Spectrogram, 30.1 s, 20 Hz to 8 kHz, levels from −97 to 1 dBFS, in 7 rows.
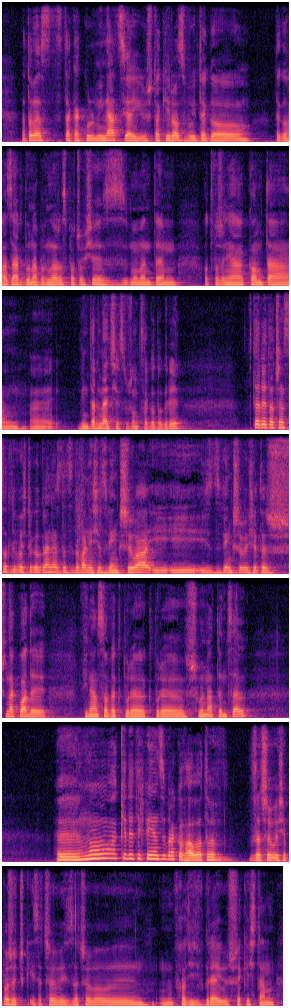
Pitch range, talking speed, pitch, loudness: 115-135 Hz, 125 wpm, 125 Hz, -22 LUFS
